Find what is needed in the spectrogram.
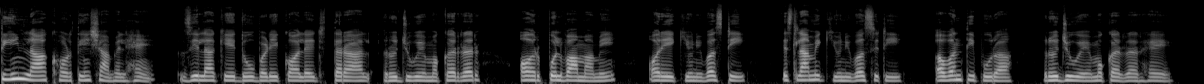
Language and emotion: Urdu, neutral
